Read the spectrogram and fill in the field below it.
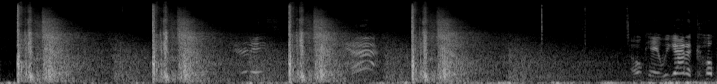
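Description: Gunfire in a video game: four loud, sharp bursts at roughly even intervals, each trailing off before the next, with voices talking between and over them.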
